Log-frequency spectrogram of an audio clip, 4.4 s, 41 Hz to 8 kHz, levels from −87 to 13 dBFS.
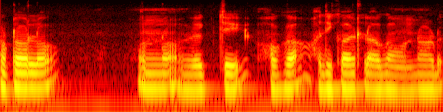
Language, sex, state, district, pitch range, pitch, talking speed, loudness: Telugu, male, Andhra Pradesh, Manyam, 120-130 Hz, 125 Hz, 120 wpm, -20 LUFS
